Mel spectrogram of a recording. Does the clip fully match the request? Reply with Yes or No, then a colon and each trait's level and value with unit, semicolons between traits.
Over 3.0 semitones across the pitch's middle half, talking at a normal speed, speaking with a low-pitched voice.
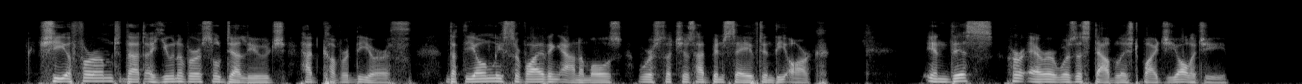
Yes: average, 4.3 semitones; average, 145 wpm; low, 115 Hz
